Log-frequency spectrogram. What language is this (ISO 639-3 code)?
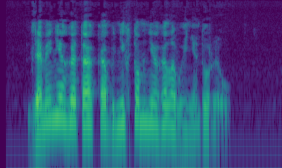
bel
